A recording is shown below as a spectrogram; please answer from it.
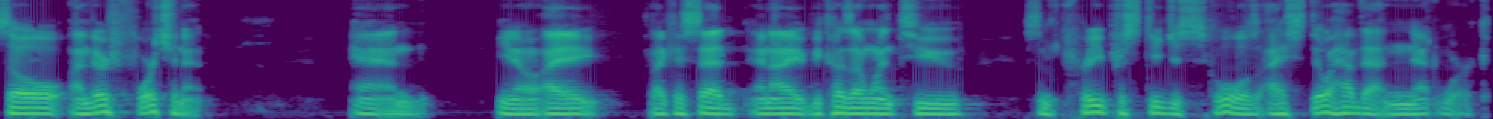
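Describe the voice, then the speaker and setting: A man speaks slowly in a dark, mellow tone at a fairly low pitch, flat and monotone, with very even loudness and long, frequent pauses. The recording is very clean, with a silent background. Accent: Hawaiian. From Hawaii, Oahu. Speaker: former Navy SEAL. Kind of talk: casual interview.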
